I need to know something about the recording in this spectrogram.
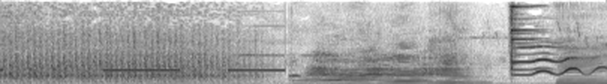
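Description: Vehicle engine running with a reversing beeper sounding about once a second. About two seconds in, a cow lets out one long moo, followed near the end by a short wobbling, stepped cartoon sound effect.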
